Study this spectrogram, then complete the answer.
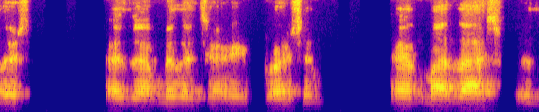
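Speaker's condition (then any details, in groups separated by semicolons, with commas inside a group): ALS; onset in hands and arms, tracheostomy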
